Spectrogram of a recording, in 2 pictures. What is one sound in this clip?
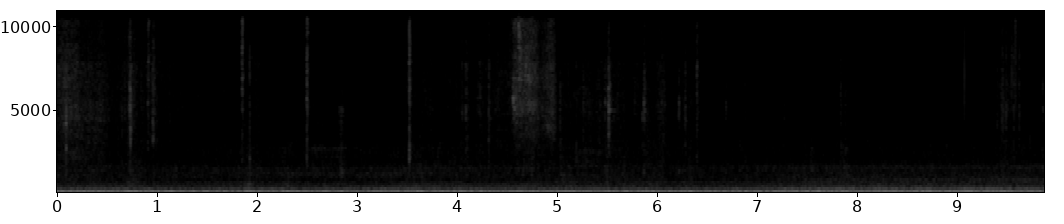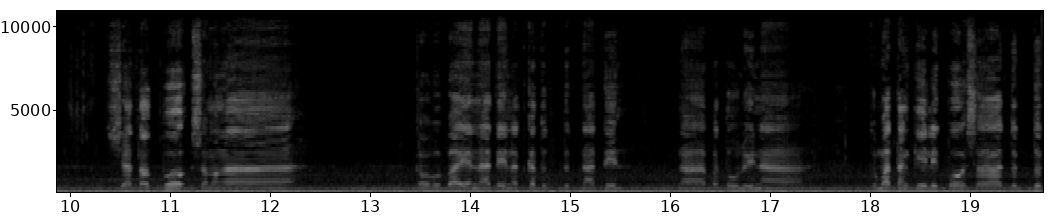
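A car rumbles steadily as it drives along a road.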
